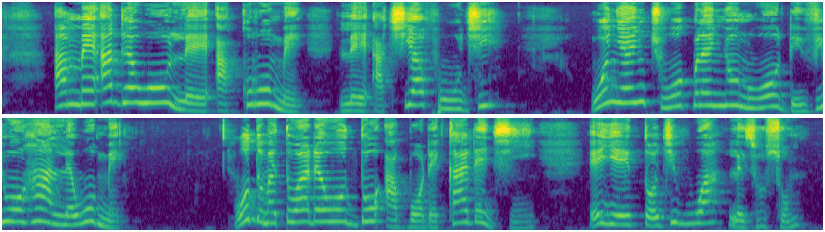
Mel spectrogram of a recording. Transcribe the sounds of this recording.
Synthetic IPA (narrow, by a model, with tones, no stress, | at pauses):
a˨mɛ̃˨ʔa˨ɖɛ˦wo˦lɛ˨a˨kɾo˦mɛ̃˨ | lɛ˨ʔa˨t͡ɕi˦a˦ɸu˨d͡ʑi˦ | wo˦ɲɛ̃˦ŋũ˦t͡ʃu˦wo˦k͡plɛ˦ɲɔ̃˦nũ˨wo˦ɖe˨vi˦wo˦ɦã˦lɛ˨wo˦mɛ̃˨ | wo˦d̪o˨mɛ̃˨t̪ɔ˦a˨ɖɛ˦wo˦d̪o˦ʔa˨bɔ˨ɖɛ˨ka˦ɖɛ˦d͡ʑi˨e˦je˦t̪ɔ˨d͡ʑi˦wu˦a˦lɛ˨zɔ˨zɔ˨˦m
